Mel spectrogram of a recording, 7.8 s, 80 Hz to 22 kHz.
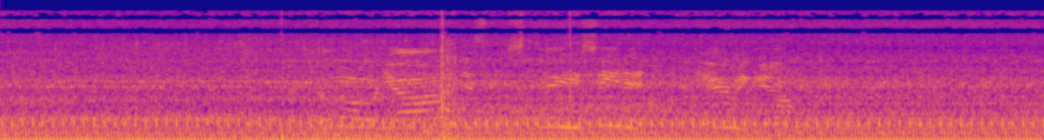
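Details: Freightliner FLD120 with Cummins M11 diesel after new fuel water separator cured air in fuel lines: loud, steady idle, about three pulses a second, no stumbling; running smoothly.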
